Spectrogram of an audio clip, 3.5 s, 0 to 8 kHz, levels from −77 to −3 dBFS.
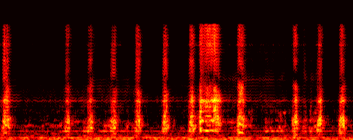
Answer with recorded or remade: remade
